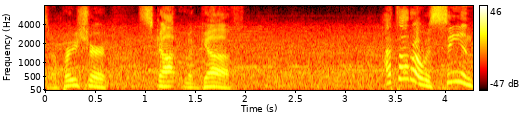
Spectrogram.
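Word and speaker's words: McGough: We had him before and I can't remember how you pronounce his name cuz it's not how it looks. Scott McGu Gh. I think it's McGuff.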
